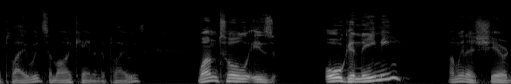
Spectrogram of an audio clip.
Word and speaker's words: Organimi: one tool is organi it's spelt o-r-g-a-n-i-m-i it's kind of like a play on the origami word but it's for organizations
